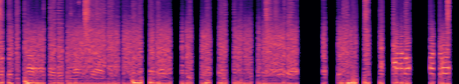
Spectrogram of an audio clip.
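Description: Garbled voices coming over a CB radio, cutting in and out every fraction of a second with short dead gaps, so that no words come through.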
